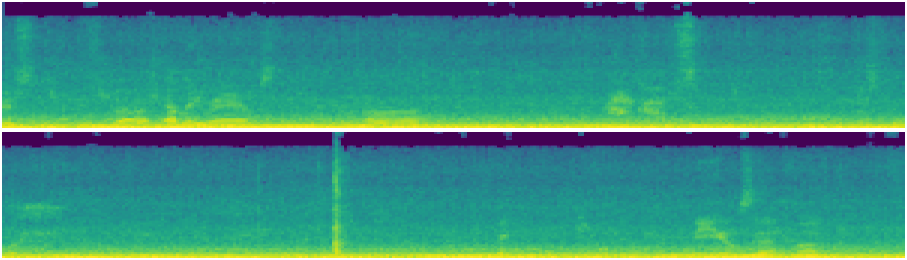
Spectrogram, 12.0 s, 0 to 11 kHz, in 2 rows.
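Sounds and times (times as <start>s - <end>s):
freezer display cases humming: 0.0s - 12.0s.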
